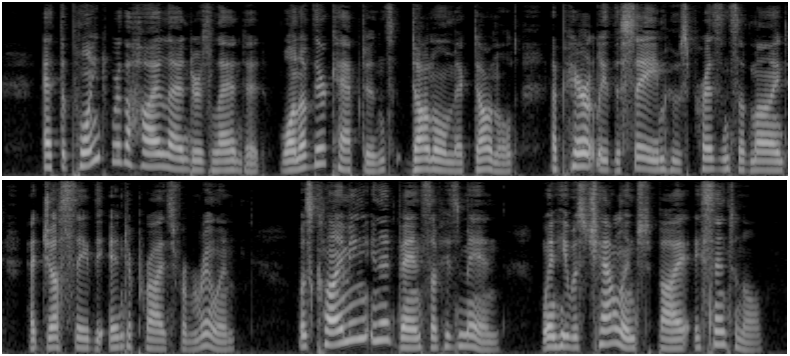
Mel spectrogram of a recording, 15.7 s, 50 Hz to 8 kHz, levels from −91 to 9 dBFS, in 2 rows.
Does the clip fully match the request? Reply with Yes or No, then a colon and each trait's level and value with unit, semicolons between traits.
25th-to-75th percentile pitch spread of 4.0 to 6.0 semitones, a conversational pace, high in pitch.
No: average, 4.8 semitones; average, 155 wpm; medium, 170 Hz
